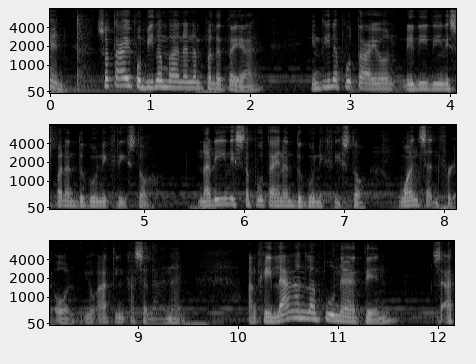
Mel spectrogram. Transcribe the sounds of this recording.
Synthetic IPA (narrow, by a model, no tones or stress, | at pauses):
nso̞t̪aːjopobiːlɐŋmaːnɐnɐŋpɐlɐt̪ɐja | hɪnd̪iːnɐput̪aːjo̞nɪliliːnɪspɐnɐŋd̪ʊɡonɪkɾiːst̪o̞̰ | nɐliːnɪsnɐput̪aːjonɐŋd̪ʊɡonɪkɾist̪o̞ | wɐnsɛ̰nfɛ̰ɹʔo̰ljʊ̰ŋʔa̰ːt̪ɪŋkɐsɐla̰ːnɐ̰n | ʔɐ̰ŋkɐjlaːŋɐnlɐŋpunaːt̪ɪn | sɐʔa̰ː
